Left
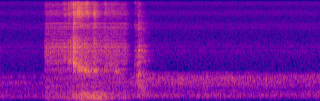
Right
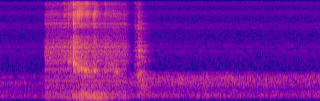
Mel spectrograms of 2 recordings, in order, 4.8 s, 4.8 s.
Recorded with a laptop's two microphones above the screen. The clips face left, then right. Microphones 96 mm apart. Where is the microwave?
35° left (ahead or behind), 1.4 m.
